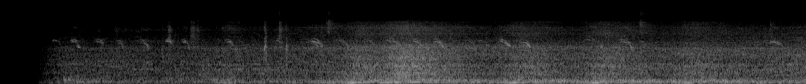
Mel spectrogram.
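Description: Small birds chirping: a run of short, high chirps, about two or three a second, over a steady low rumble.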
